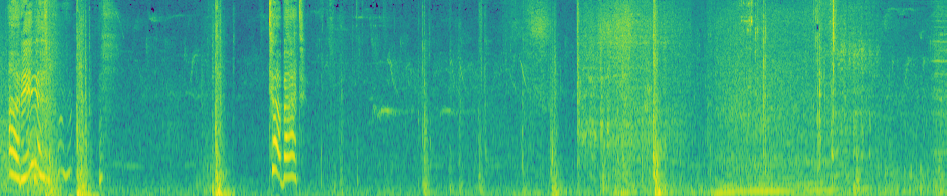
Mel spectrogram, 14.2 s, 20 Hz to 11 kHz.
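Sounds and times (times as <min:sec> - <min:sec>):
speech: 0:00.2 - 0:00.9, 0:04.2 - 0:04.6
minivan sliding door rolling and thunking shut: 0:08.2 - 0:13.2
minivan engine starting and driving off: 0:08.6 - 0:14.2.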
